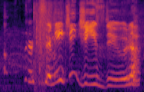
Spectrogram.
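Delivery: ordinary delivery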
